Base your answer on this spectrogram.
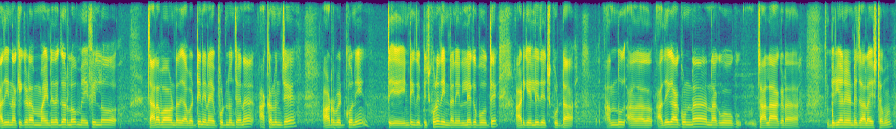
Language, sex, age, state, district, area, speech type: Telugu, male, 18-30, Telangana, Medchal, urban, spontaneous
